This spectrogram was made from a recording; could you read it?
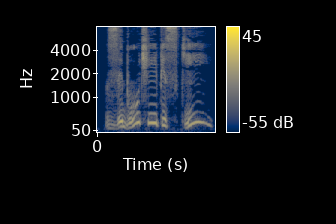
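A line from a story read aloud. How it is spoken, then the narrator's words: Horrified, fading eerie whisper. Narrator (Russian): С ужасом ответили дюны, без конца повторяя это замирающим жутким шепотом, как будто злорадно разбалтывая какую-то новость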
